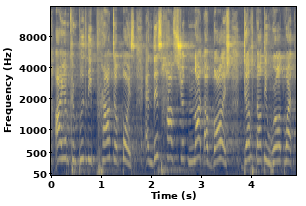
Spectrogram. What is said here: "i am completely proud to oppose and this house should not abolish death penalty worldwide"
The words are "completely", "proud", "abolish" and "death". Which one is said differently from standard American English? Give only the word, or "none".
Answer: death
